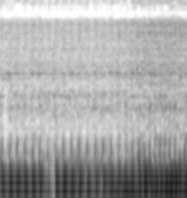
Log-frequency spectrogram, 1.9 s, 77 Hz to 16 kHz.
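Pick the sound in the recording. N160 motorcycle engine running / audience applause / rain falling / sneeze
N160 motorcycle engine running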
